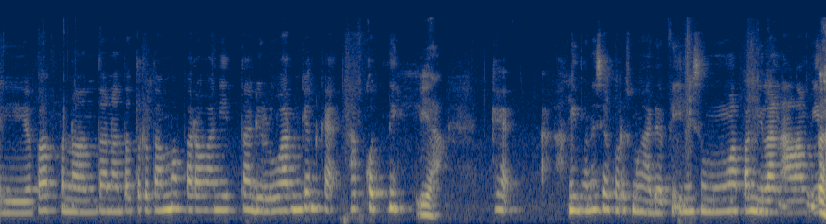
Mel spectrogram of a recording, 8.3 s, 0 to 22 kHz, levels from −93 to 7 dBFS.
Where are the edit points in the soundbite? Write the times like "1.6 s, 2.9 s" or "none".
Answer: none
